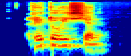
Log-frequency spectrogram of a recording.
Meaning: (noun) female equivalent of rhétoricien; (adjective) feminine singular of rhétoricien
- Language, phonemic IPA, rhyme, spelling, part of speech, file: French, /ʁe.tɔ.ʁi.sjɛn/, -ɛn, rhétoricienne, noun / adjective, LL-Q150 (fra)-rhétoricienne.wav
